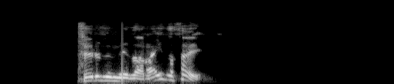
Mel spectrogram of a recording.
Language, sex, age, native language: Icelandic, male, 20-29, Icelandic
